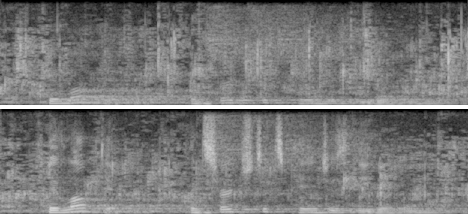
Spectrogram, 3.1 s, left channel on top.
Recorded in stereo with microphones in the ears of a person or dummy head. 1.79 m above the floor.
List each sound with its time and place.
0.3 s a man speaking: 50° right (ahead or behind), 0.5 m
